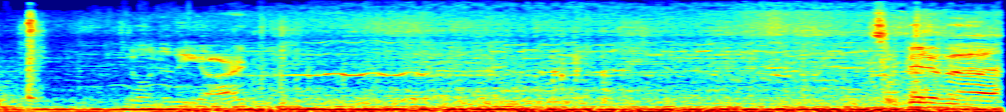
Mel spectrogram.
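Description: A truck drives along on the way to a junkyard, its engine giving a steady low rumble close by with some wind buffeting, and someone talks briefly over it.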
